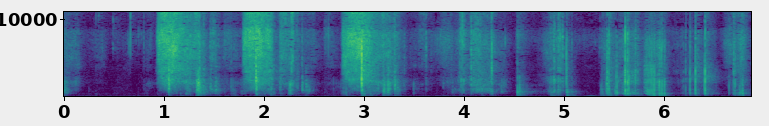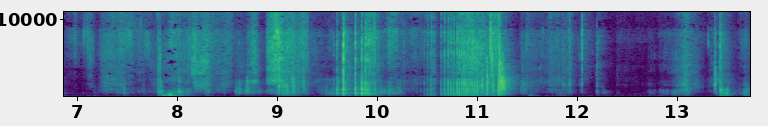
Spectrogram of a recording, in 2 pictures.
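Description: Paper pages rustle and flap as magazines are flipped through.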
